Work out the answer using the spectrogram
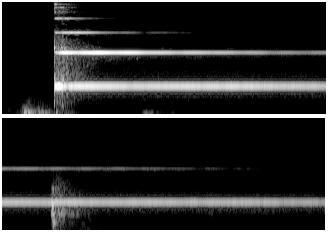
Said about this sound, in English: We'll give a sound of a bell to begin.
